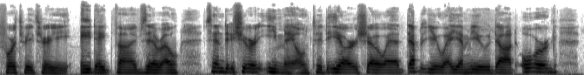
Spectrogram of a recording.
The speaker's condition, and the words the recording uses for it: Spasmodic dysphonia. So part of the problem with those who have Parkinson's is exactly my problem, initiation.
